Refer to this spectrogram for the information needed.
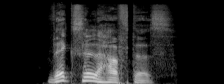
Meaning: strong/mixed nominative/accusative neuter singular of wechselhaft
- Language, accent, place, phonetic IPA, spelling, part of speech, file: German, Germany, Berlin, [ˈvɛksl̩haftəs], wechselhaftes, adjective, De-wechselhaftes.ogg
